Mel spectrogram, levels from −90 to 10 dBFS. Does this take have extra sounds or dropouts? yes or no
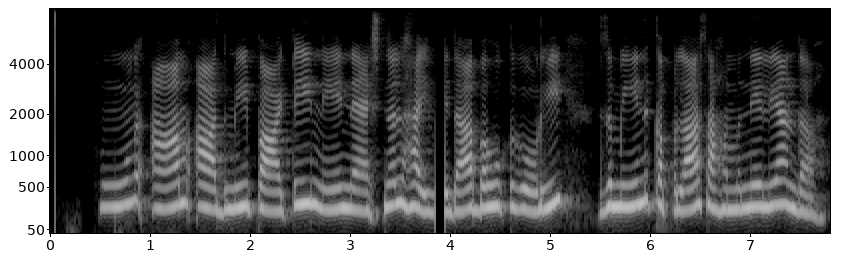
yes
